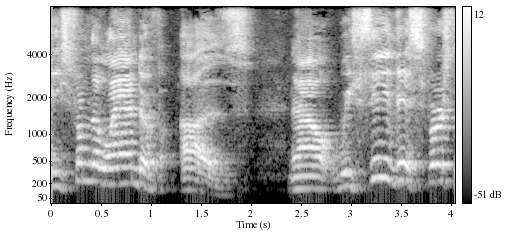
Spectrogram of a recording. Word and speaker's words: Uz: And the name Uz is spelled Ayin Tsadi. And Ayin can take on the sound, and the Tsadi is not a Z, it's a Tsa, like in Sar.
